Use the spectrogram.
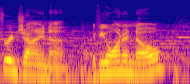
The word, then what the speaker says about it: Regina: think of when I see Arkansas it's pronounced Regina if you want to know there's a fun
